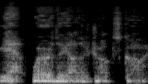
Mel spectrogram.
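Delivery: masked vigilante hero character voice.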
